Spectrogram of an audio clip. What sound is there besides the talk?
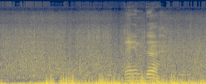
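strong wind outdoors at a riverside camp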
